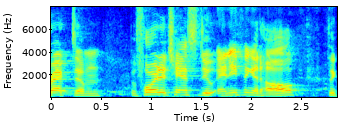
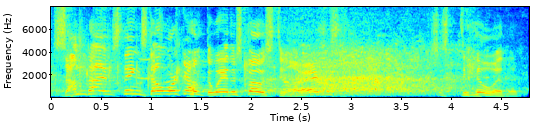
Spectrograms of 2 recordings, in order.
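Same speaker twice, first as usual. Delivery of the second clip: mock lecture; 4 semitones higher than usual. Real, not acted. Comic lectures the heckler, shouting.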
